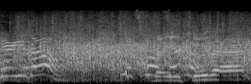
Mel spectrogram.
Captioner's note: applause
